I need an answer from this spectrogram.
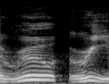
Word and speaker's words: Ruri: backstory with Rudy she every time I say her name and almost seems like I am saying Rudy but I'm saying Roo REE but anyway so we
